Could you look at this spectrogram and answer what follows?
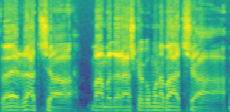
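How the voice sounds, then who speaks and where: In a put-on character voice, a man growls his lines at a fairly slow pace. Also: fairly low pitch for a man. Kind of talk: advertising jingle. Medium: comedy sketch. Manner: repeats others' words prefixed with its own name.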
